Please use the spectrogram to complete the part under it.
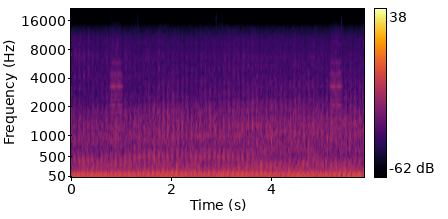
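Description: Propeller bombers launched from Essex and Malta aircraft carriers in World of Warships drone steadily, a loud, even engine roar with no break, heard alone without any talk.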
